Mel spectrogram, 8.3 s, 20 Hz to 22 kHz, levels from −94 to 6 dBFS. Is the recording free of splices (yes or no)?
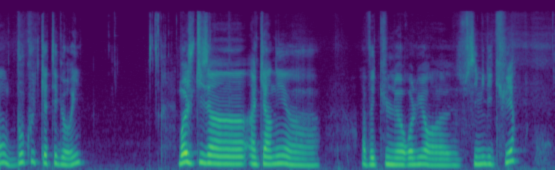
no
